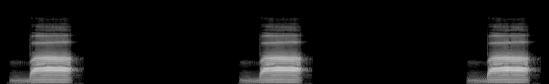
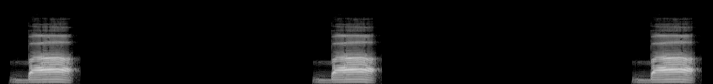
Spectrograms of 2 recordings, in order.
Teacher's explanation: با کی ادائیگی میں ہونٹوں کے گیلے حصے کو سختی سے ملا کر باریک آواز میں پڑھیں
